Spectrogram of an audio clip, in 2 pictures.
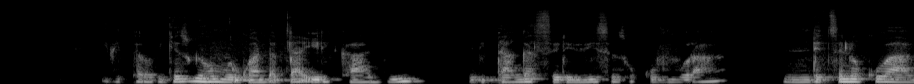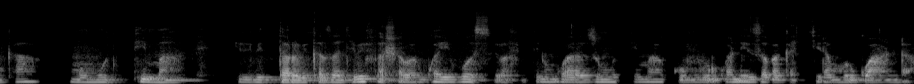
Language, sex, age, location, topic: Kinyarwanda, male, 18-24, Kigali, health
